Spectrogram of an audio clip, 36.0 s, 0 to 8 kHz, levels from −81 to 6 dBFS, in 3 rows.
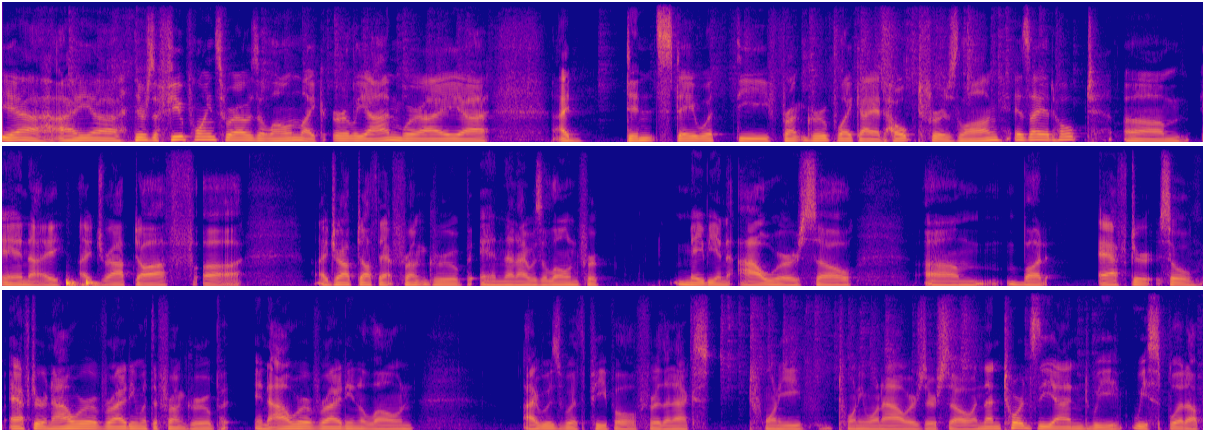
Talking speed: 165 wpm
